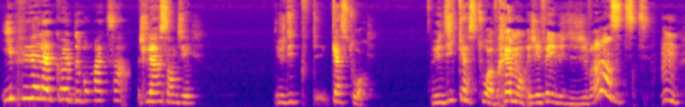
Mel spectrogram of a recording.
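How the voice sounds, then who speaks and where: A woman telling a story to her viewers while sorting her clothes, chatty and animated. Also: high-pitched, normal speed. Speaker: vlogger. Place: bedroom with wardrobe. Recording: echoey room, mic at a distance.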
